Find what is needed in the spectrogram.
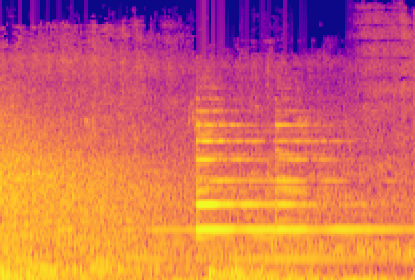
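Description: The tail of a heavy boom fading away, then a bell struck about halfway through, ringing on with a lingering tone, and a second, lighter strike shortly after.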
